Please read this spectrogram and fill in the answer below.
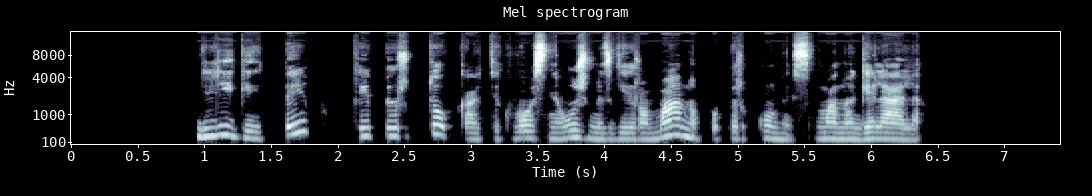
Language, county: Lithuanian, Vilnius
